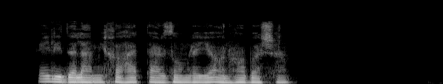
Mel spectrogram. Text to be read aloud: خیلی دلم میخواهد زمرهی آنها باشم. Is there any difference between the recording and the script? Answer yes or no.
yes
